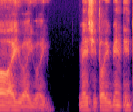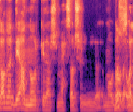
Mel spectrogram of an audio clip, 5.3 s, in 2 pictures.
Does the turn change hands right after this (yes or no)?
yes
